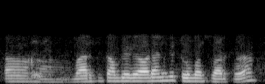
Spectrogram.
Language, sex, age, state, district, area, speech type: Telugu, male, 18-30, Telangana, Mahabubabad, urban, conversation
